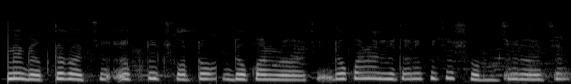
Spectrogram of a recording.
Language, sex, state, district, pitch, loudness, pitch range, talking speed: Bengali, female, West Bengal, Jalpaiguri, 245 Hz, -30 LUFS, 225-260 Hz, 125 wpm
